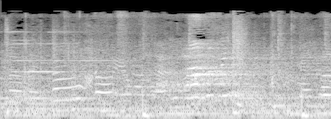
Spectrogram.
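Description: Several young children playing, their high voices calling out and overlapping, with footfalls as they run about.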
